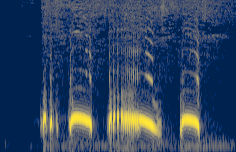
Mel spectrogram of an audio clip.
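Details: One full spotted dove phrase used to lure wild doves: quick stuttering notes, a clear coo, a long falling purr and a final short coo, loud and close.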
